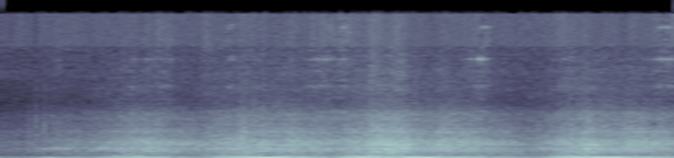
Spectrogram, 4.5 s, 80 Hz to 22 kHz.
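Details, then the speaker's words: MK2 VW GTI with continuous (CIS) fuel injection, on stands without rear wheels, slow to start while air bleeds from the injector lines: smooth, clean revs rising and falling in even blips, no misses, knocks or rattles. Healthy engine revving. "gosh she sounds good we still have all our gauges"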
